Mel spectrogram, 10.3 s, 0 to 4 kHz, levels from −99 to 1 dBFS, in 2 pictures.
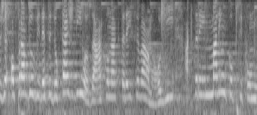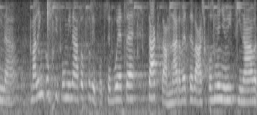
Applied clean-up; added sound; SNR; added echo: none; Squeak + Chink, clink; 16 dB; none.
